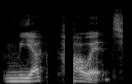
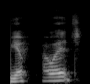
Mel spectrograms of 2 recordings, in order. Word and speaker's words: mupit: word from Raven uh pronounced mupit mupit uh the NES Pur singular word for a baby or infant YX Colo that is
